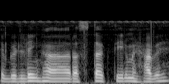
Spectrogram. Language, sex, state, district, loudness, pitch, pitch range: Chhattisgarhi, male, Chhattisgarh, Rajnandgaon, -17 LUFS, 145 Hz, 135-150 Hz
